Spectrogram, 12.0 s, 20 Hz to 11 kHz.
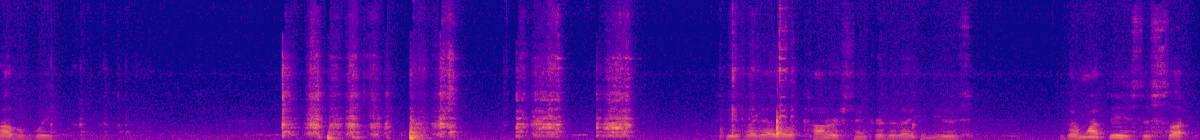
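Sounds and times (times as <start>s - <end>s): tools scraping on workbench: 2.8s - 6.4s.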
